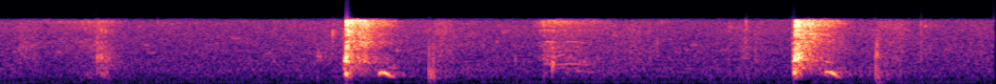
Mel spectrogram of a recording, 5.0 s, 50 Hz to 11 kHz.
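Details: 2½-month-old: a few abrupt, partly held-back bursts with short breaths in between, against faint background hiss; stifled sneezes.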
